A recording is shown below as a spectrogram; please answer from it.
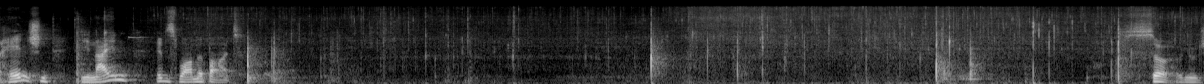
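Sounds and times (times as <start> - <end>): fat crackling and popping: 0.0 - 12.0
chicken sizzling in a pan: 1.4 - 12.0.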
